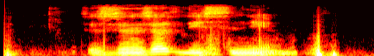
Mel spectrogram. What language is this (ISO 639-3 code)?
kab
